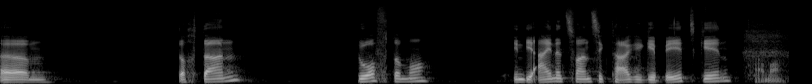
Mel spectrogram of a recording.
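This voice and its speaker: On a very clean recording with a silent background and a dry, close sound with no echo, a man with a Swiss German accent speaks at a very slow pace with long, frequent pauses, medium pitch and ordinary pitch variation. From Switzerland. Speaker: church member. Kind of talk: testimony.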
